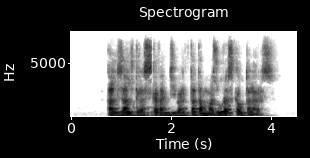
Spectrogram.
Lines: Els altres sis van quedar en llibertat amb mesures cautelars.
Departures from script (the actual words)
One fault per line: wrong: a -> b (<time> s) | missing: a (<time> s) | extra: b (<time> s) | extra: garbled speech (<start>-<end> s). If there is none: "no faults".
missing: sis van (1.5 s)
